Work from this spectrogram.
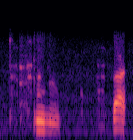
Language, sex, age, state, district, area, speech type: Kashmiri, male, 30-45, Jammu and Kashmir, Bandipora, rural, conversation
